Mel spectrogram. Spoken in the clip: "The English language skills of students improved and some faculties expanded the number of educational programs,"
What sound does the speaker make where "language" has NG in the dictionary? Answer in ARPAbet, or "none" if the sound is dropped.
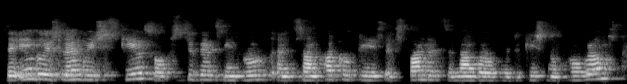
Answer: NG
